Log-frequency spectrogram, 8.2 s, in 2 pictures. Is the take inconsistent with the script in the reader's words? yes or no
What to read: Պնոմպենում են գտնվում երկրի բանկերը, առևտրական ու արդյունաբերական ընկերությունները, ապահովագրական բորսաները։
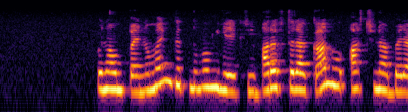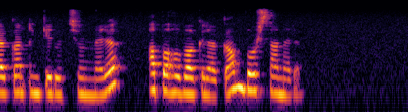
yes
